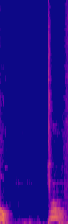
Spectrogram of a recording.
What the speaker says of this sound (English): I'm sure you can hear my dog barking up a storm upstairs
